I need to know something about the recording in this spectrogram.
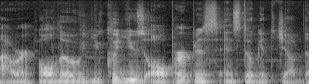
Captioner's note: none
